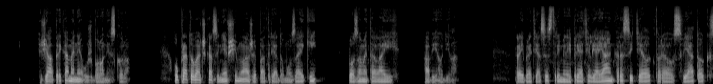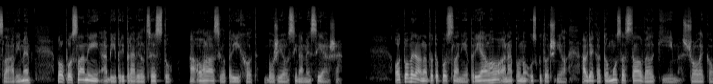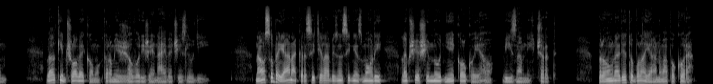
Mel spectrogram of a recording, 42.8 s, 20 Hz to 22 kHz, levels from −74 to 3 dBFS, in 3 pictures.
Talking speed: 120 wpm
